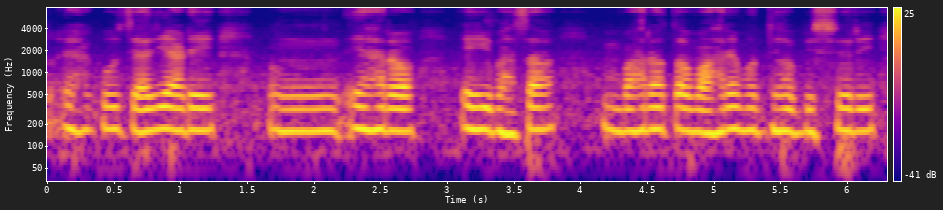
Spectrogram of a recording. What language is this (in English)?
Odia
